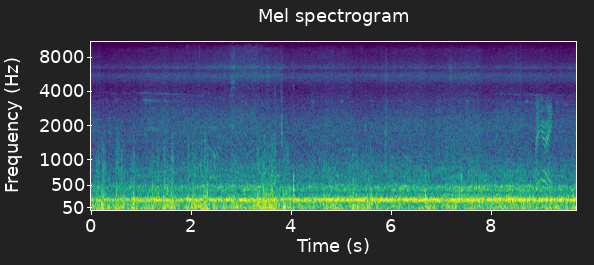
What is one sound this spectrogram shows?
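Bicycle tyres hum and whir on pavement.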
